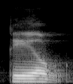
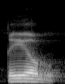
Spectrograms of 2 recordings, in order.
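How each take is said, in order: The two takes are said the same way.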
